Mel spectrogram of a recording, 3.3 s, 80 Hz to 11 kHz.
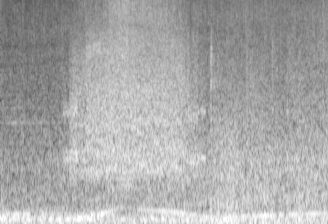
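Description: Tuned Nissan retro race car in Forza Horizon 5 revving hard under acceleration, engine pitch climbing then dropping at quick upshifts through the low gears, with faint tire squeal, loud and continuous.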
